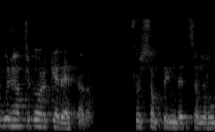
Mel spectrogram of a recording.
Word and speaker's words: Querétaro: Querétaro.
